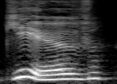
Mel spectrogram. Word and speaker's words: give: Então, give, você não pronuncia a letra E, certo?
